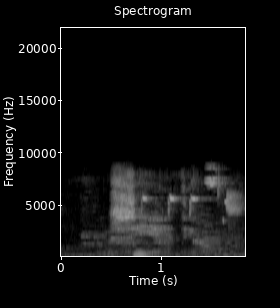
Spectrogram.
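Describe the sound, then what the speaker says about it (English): Birds chirp and tweet outdoors in short, bright bursts that come and go over about two seconds, moderately near, above a quiet background. "Hear the birds."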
